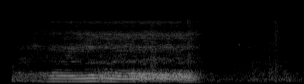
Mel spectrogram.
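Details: A single drawn-out, fluttering snore on breathing in, lasting about two seconds, then quiet; snoring.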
